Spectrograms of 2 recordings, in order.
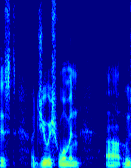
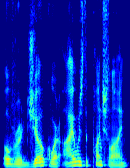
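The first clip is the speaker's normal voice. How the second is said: ordinary talk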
